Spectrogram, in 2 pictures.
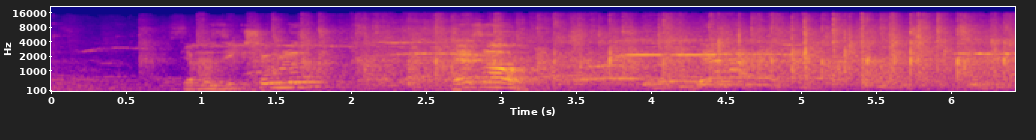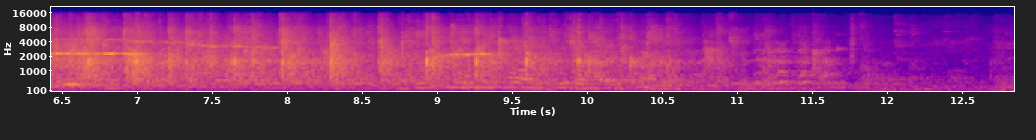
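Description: A big band of saxophones, trumpets and trombones plays a loud jazz phrase, then fades.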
